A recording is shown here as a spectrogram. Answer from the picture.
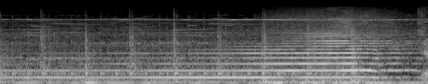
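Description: Film-trailer music: one long, steady horn-like note held over a low rumble and a regular beat of about three knocks a second. Just before the end the note dips in pitch and cuts off.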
